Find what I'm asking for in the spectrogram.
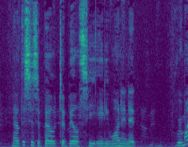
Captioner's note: speaking in french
